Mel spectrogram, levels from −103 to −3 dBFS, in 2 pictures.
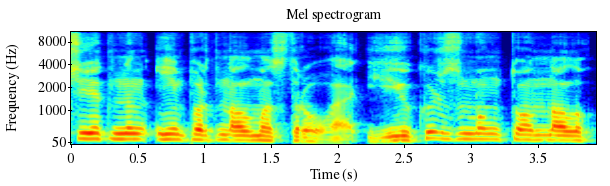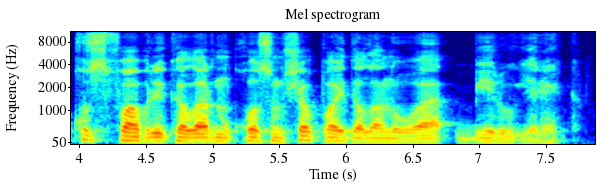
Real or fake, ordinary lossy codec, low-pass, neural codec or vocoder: fake; none; none; vocoder, 22.05 kHz, 80 mel bands, WaveNeXt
